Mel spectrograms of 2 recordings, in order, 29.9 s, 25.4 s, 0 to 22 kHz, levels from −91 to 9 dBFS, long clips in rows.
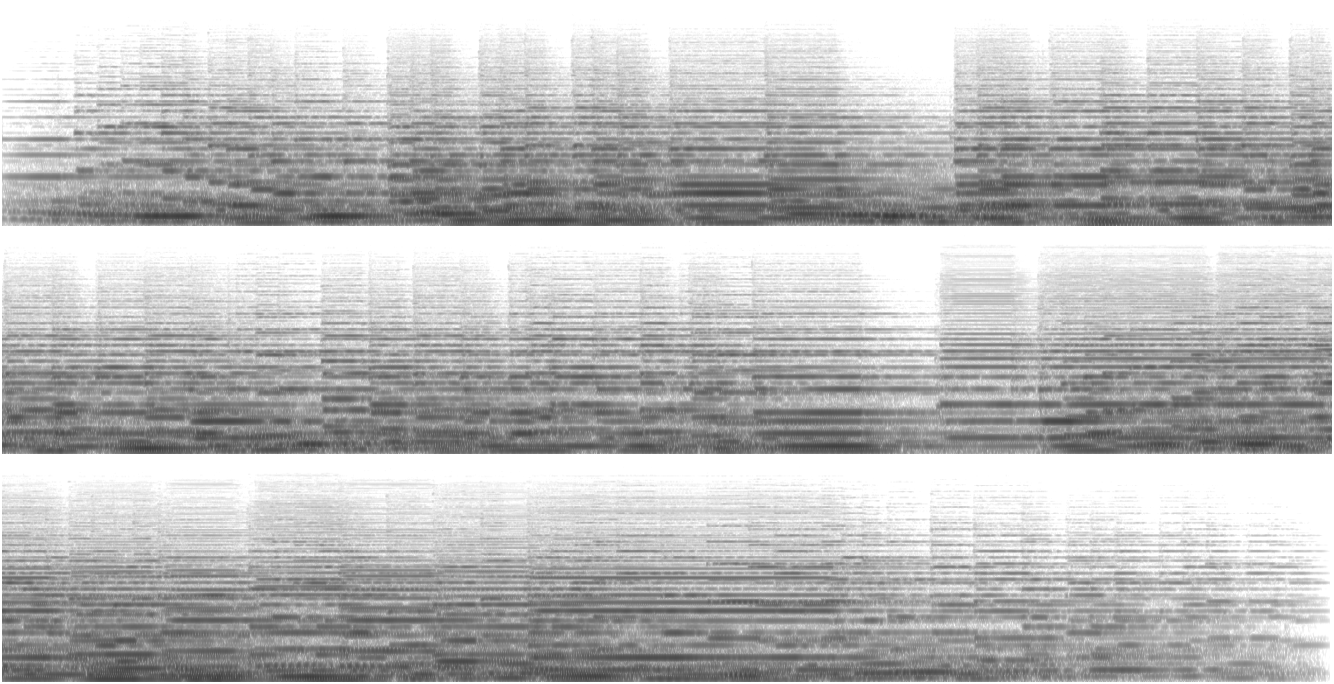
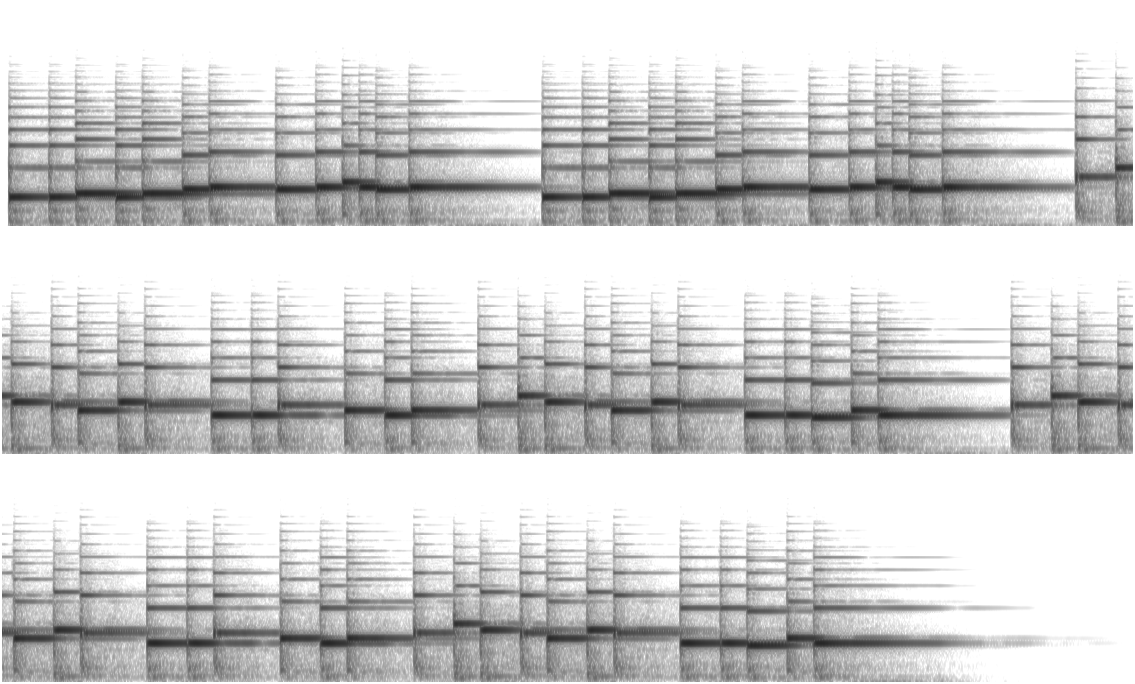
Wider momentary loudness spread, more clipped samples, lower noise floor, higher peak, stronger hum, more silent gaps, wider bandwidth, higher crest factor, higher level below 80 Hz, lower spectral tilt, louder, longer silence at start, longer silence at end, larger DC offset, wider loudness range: about the same, 10 LU vs 11 LU; neither; second, -48 dBFS vs -86 dBFS; second, -8 dBFS vs -2 dBFS; neither; neither; first, 11 kHz vs 6 kHz; about the same, 14 dB vs 12 dB; first, -32 dBFS vs -52 dBFS; first, -7.5 dB/octave vs -6 dB/octave; second, -22 LUFS vs -15 LUFS; about the same, 0.05 s vs 0.05 s; second, 0.4 s vs 1.45 s; neither; about the same, 3 LU vs 4 LU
